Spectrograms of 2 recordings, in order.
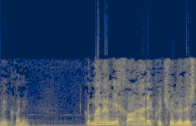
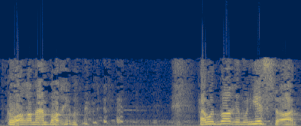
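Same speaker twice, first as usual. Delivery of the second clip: raised, tearful rowze recital to the congregation; mourning sermon; 5 semitones higher than usual. Acted. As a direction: preach the tragedy at full force, voice straining. Rowze mourning recital at full force.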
